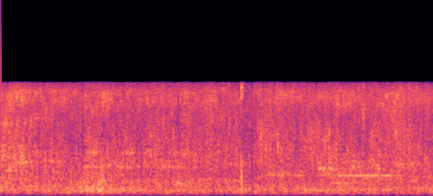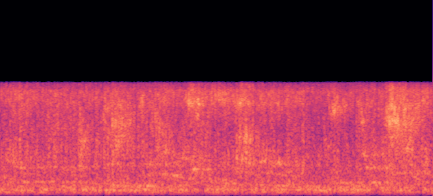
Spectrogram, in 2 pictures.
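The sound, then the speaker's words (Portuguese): Continuous rushing car noise, a steady low engine rumble mixed with wind-like hiss, heard as heavy hiss through a narrow, muffled group audio-call line. It holds level the whole time, with no one speaking. “Gente, tem alguém que está na áudio, de carro, com vidro aberto, alguma coisa assim? Está muito chiado.”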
